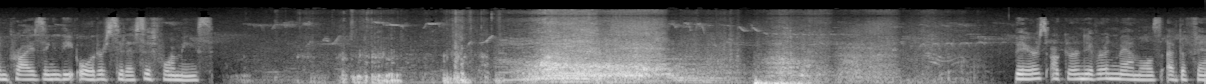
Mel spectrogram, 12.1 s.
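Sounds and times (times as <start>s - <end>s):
bear growling and roaring: 2.4s - 9.8s
deep thump: 7.0s - 8.4s.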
